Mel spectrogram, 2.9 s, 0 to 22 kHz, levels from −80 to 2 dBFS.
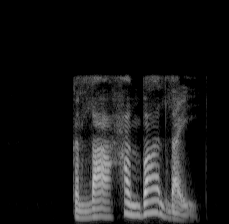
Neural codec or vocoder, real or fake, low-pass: vocoder, 44.1 kHz, 128 mel bands, Pupu-Vocoder; fake; 5.4 kHz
